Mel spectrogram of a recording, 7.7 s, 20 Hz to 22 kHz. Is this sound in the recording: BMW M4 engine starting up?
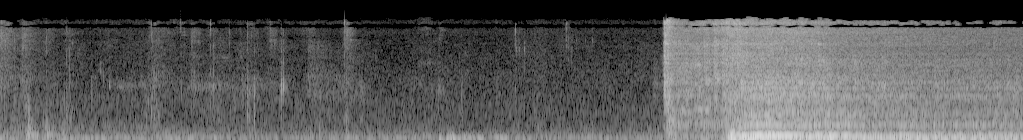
yes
